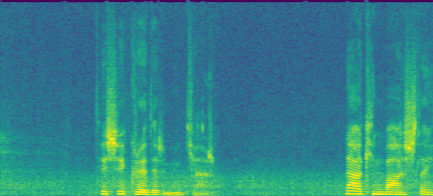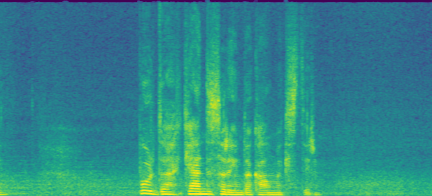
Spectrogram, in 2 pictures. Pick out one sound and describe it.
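A woman speaks quietly and close by.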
